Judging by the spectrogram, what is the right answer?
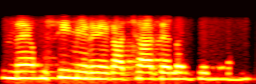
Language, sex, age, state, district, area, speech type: Hindi, female, 18-30, Bihar, Begusarai, urban, conversation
